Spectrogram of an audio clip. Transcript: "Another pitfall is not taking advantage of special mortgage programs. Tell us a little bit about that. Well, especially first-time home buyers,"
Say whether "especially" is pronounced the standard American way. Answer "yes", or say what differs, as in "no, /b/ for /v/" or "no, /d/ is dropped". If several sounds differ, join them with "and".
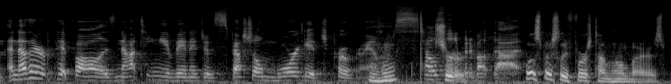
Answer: yes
